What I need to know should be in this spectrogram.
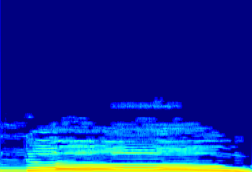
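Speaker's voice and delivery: rough, shrill, very high, very loud, drawn-out screech. Falling to her knees, a woman screeches. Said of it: "Bleeder screeched".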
